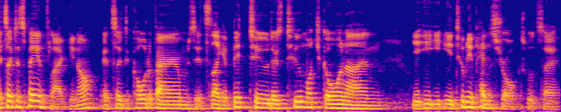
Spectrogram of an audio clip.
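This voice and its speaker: With an Irish accent, this voice moves at a fairly quick pace with ordinary pitch variation amid audible room echo. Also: man, medium pitch for a man. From Ireland. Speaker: podcast co-host. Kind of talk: casual chat. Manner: hesitant, many fillers.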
